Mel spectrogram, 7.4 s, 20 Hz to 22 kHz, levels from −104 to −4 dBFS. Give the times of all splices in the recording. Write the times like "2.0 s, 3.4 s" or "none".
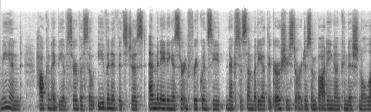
2.9 s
